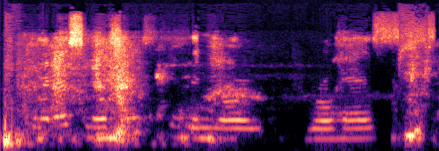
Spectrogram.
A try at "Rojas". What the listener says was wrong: Rojas. Okay, make sure you sound that A. Rojas.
